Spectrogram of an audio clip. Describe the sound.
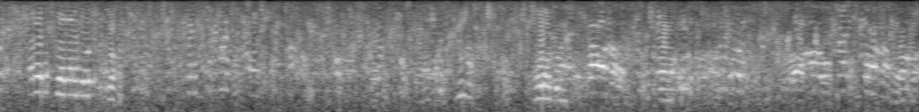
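An audience applauds steadily, a dense, continuous wash of clapping that holds at a fairly even loudness for about nine seconds, with scattered crowd voices and cheers mixed in.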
